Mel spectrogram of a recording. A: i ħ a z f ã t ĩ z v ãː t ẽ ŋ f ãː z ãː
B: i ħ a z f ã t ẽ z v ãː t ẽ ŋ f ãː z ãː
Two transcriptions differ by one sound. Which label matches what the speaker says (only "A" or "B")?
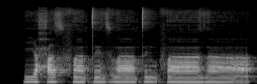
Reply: B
